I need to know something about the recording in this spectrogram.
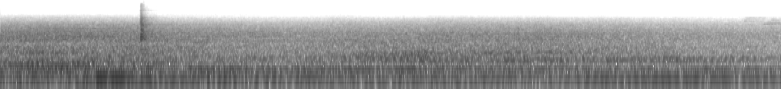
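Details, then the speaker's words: Yamaha N Max at key-on: steady low fuel pump priming hum with a faint whine. The pump and pump IC were fine; the no-run fault was only in the wiring to the fuel pump. "Alhamdulillah berdengung. Akan kita coba starter."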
